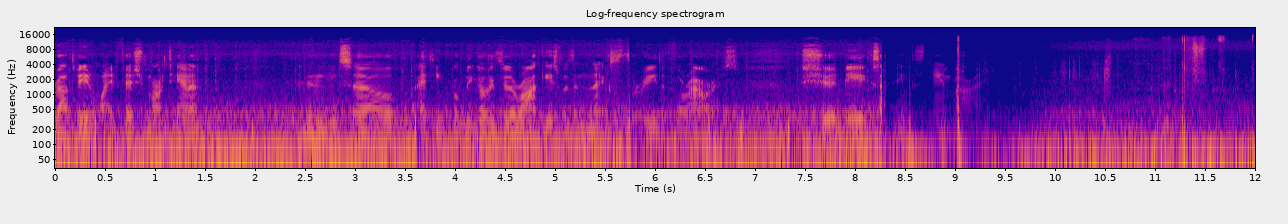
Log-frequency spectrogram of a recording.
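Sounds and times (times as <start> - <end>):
train interior rumble: 0.0 - 12.0.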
